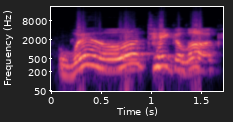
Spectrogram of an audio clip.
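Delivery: drawn out, teasing reveal; big announcement. Real, not acted. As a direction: build up the big news. Playful big announcement lead-in.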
